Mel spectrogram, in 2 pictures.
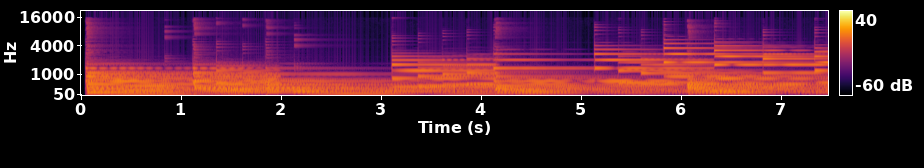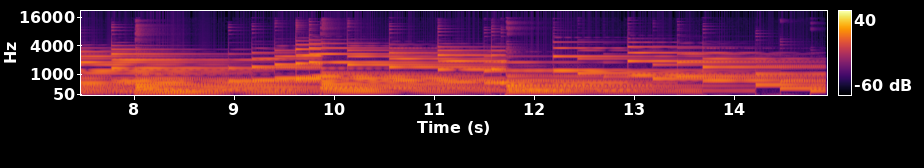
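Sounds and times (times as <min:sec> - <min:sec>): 
Yamaha TX81Z synthesizer: 0:00.0 - 0:14.9.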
